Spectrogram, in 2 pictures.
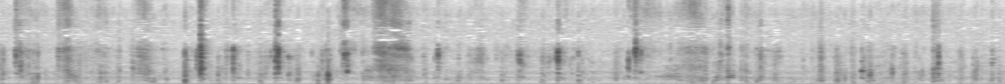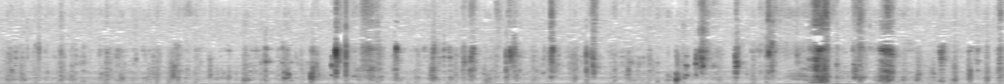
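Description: Close-miked eating sounds of a person chewing mouthfuls of rice and pork belly, with many short wet clicks and smacks throughout over a steady low hum.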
